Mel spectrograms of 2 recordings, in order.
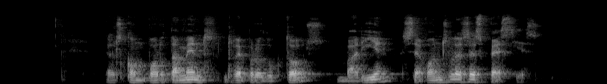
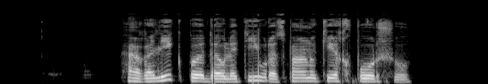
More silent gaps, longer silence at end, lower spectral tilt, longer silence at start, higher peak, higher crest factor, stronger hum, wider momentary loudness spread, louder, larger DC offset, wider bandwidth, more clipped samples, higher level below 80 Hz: neither; about the same, 0.7 s vs 0.8 s; second, -4.5 dB/octave vs -6 dB/octave; second, 1.05 s vs 1.3 s; second, -10 dBFS vs 0 dBFS; about the same, 20 dB vs 16 dB; neither; about the same, 14 LU vs 12 LU; second, -29 LUFS vs -14 LUFS; neither; about the same, 11.5 kHz vs 11.5 kHz; neither; second, -64 dBFS vs -52 dBFS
